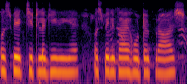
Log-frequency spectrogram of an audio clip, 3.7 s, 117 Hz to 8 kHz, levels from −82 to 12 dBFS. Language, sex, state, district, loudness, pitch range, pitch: Hindi, female, Uttar Pradesh, Lalitpur, -17 LUFS, 210-220 Hz, 220 Hz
